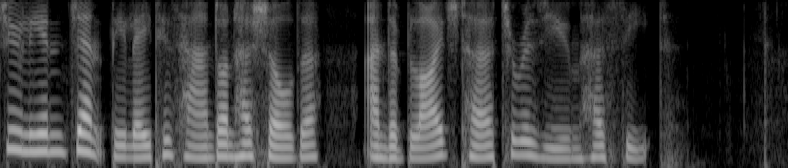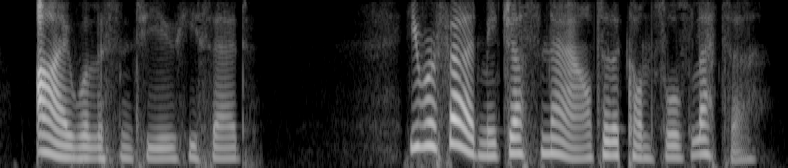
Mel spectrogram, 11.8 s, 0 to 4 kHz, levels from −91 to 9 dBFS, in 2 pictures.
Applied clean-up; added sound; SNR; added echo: none; none; none; none.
